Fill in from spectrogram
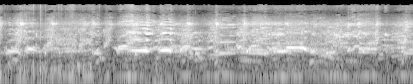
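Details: Continuous dense honking from a group of white geese on a poultry farm with fighting chickens, many nasal calls overlapping into a steady loud chorus.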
